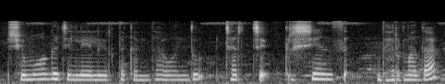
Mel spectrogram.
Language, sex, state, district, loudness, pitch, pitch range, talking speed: Kannada, female, Karnataka, Shimoga, -16 LUFS, 220 Hz, 210-230 Hz, 110 wpm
